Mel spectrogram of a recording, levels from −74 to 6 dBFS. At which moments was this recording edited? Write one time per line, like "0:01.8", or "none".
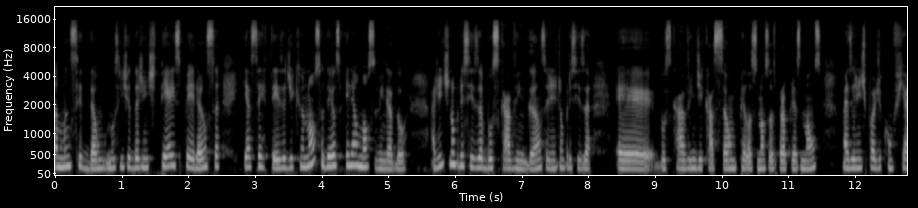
none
